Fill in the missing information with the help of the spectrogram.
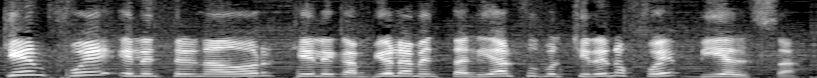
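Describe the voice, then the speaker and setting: A man's voice: very high voice, a little fast, pushed and bright, soft background music. A man giving hesitant football analysis in a casual chat, with many fillers. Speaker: panelist.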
